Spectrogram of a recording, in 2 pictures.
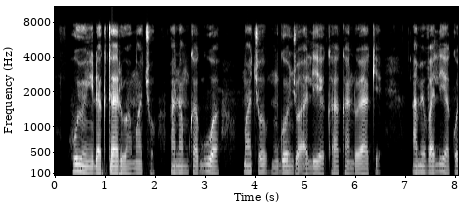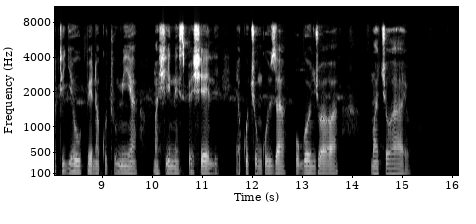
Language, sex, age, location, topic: Swahili, male, 18-24, Kisii, health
